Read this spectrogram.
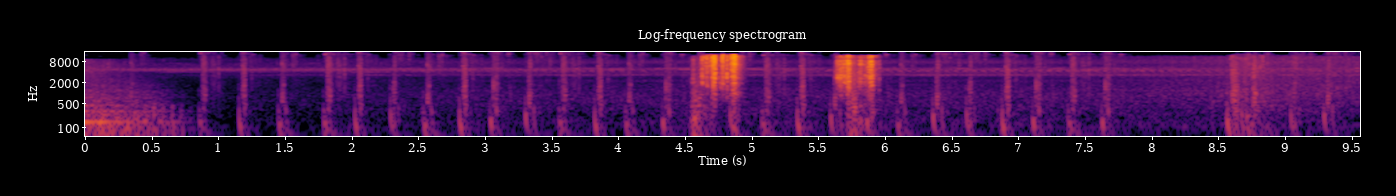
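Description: Footsteps run across grass.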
